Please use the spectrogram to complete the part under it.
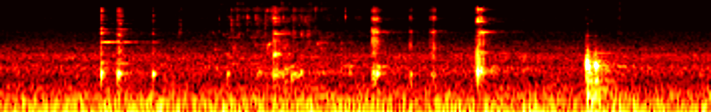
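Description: Potassium iodide solutions poured together in a lab glassware setup, giving a few faint glassy clinks and small liquid splashes scattered over a quiet background, the last one louder.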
